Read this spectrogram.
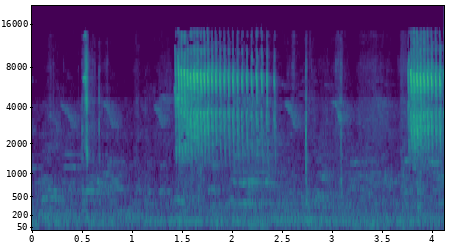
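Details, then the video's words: Murai Air singing, a recording used to lure the species: a long, harsh, rapidly pulsed high-pitched burst lasting about a second, a short click before it, and another burst starting at the end. "Ocehan burung Murai Air"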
